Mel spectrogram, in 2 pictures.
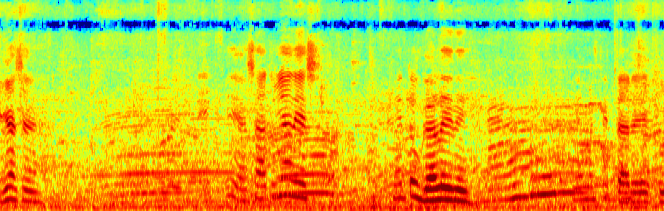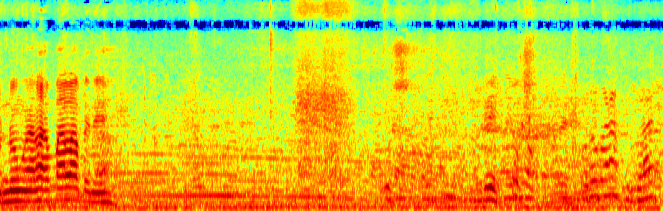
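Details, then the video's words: Raging cattle, one of many in a compilation of enraged cows. Repeated harmonic moos rise and fall in pitch, some strained and wavering, others drawn out and level, over steady background noise. "KUMPULAN SAPI NGAMUK"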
